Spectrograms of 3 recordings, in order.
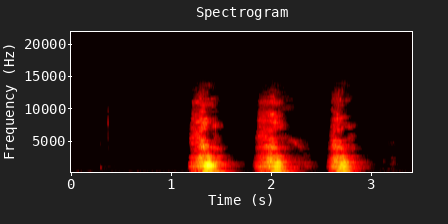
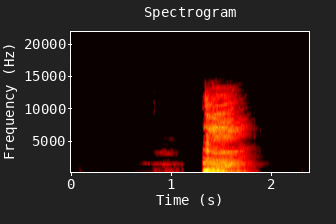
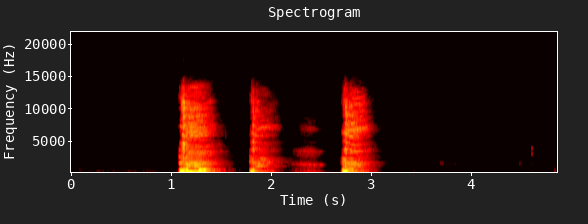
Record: {"exhalation_length": "3.4 s", "exhalation_amplitude": 27423, "exhalation_signal_mean_std_ratio": 0.28, "cough_length": "2.4 s", "cough_amplitude": 14004, "cough_signal_mean_std_ratio": 0.29, "three_cough_length": "4.9 s", "three_cough_amplitude": 13131, "three_cough_signal_mean_std_ratio": 0.28, "survey_phase": "beta (2021-08-13 to 2022-03-07)", "age": "18-44", "gender": "Female", "wearing_mask": "No", "symptom_cough_any": true, "symptom_runny_or_blocked_nose": true, "symptom_sore_throat": true, "symptom_fatigue": true, "symptom_headache": true, "smoker_status": "Never smoked", "respiratory_condition_asthma": true, "respiratory_condition_other": false, "recruitment_source": "Test and Trace", "submission_delay": "1 day", "covid_test_result": "Positive", "covid_test_method": "RT-qPCR", "covid_ct_value": 24.2, "covid_ct_gene": "S gene"}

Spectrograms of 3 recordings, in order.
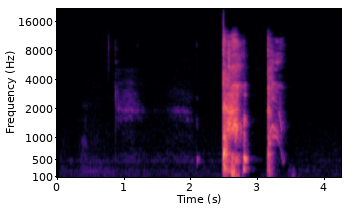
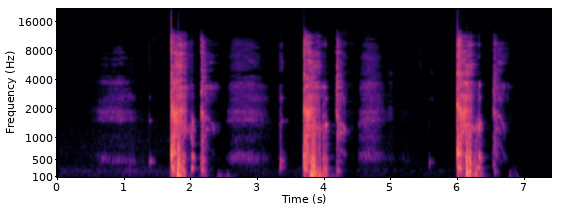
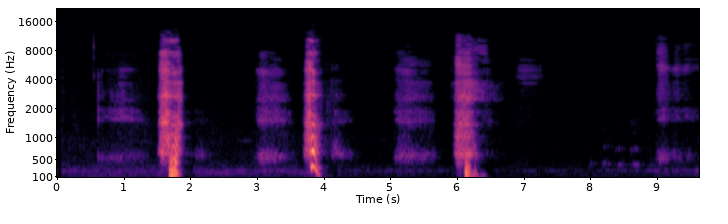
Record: {"cough_length": "4.3 s", "cough_amplitude": 32768, "cough_signal_mean_std_ratio": 0.24, "three_cough_length": "7.4 s", "three_cough_amplitude": 32768, "three_cough_signal_mean_std_ratio": 0.28, "exhalation_length": "9.6 s", "exhalation_amplitude": 30779, "exhalation_signal_mean_std_ratio": 0.2, "survey_phase": "beta (2021-08-13 to 2022-03-07)", "age": "45-64", "gender": "Female", "wearing_mask": "No", "symptom_cough_any": true, "symptom_runny_or_blocked_nose": true, "symptom_fatigue": true, "symptom_fever_high_temperature": true, "symptom_headache": true, "symptom_change_to_sense_of_smell_or_taste": true, "symptom_onset": "3 days", "smoker_status": "Prefer not to say", "respiratory_condition_asthma": false, "respiratory_condition_other": false, "recruitment_source": "Test and Trace", "submission_delay": "2 days", "covid_test_result": "Positive", "covid_test_method": "RT-qPCR", "covid_ct_value": 14.7, "covid_ct_gene": "ORF1ab gene", "covid_ct_mean": 15.0, "covid_viral_load": "12000000 copies/ml", "covid_viral_load_category": "High viral load (>1M copies/ml)"}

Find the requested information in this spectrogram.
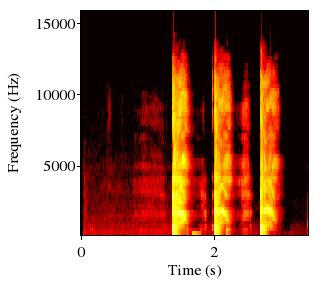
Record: {"three_cough_length": "3.4 s", "three_cough_amplitude": 27424, "three_cough_signal_mean_std_ratio": 0.33, "survey_phase": "beta (2021-08-13 to 2022-03-07)", "age": "45-64", "gender": "Female", "wearing_mask": "No", "symptom_none": true, "smoker_status": "Ex-smoker", "respiratory_condition_asthma": false, "respiratory_condition_other": false, "recruitment_source": "REACT", "submission_delay": "1 day", "covid_test_result": "Negative", "covid_test_method": "RT-qPCR"}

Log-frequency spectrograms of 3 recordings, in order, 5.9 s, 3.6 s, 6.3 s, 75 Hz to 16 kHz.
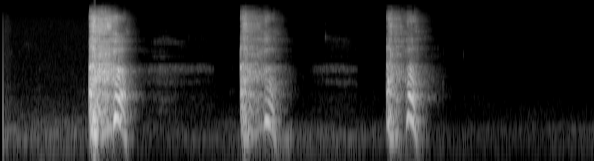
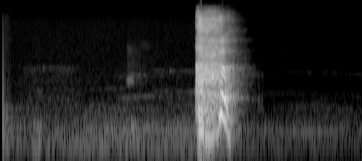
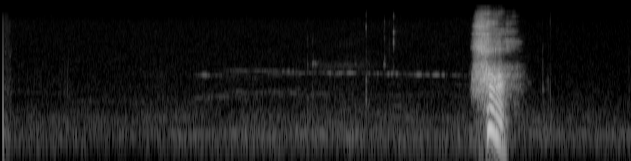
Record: {"three_cough_length": "5.9 s", "three_cough_amplitude": 30822, "three_cough_signal_mean_std_ratio": 0.28, "cough_length": "3.6 s", "cough_amplitude": 31601, "cough_signal_mean_std_ratio": 0.25, "exhalation_length": "6.3 s", "exhalation_amplitude": 9323, "exhalation_signal_mean_std_ratio": 0.19, "survey_phase": "beta (2021-08-13 to 2022-03-07)", "age": "65+", "gender": "Female", "wearing_mask": "No", "symptom_none": true, "smoker_status": "Never smoked", "respiratory_condition_asthma": false, "respiratory_condition_other": false, "recruitment_source": "REACT", "submission_delay": "4 days", "covid_test_result": "Negative", "covid_test_method": "RT-qPCR"}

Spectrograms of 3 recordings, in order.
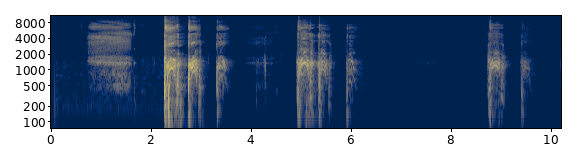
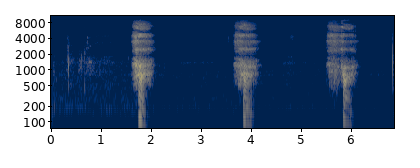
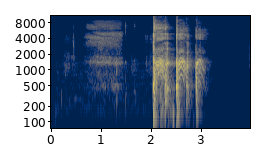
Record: {"three_cough_length": "10.2 s", "three_cough_amplitude": 32768, "three_cough_signal_mean_std_ratio": 0.31, "exhalation_length": "6.9 s", "exhalation_amplitude": 13907, "exhalation_signal_mean_std_ratio": 0.32, "cough_length": "4.0 s", "cough_amplitude": 32768, "cough_signal_mean_std_ratio": 0.36, "survey_phase": "beta (2021-08-13 to 2022-03-07)", "age": "45-64", "gender": "Male", "wearing_mask": "No", "symptom_cough_any": true, "symptom_shortness_of_breath": true, "symptom_sore_throat": true, "symptom_fatigue": true, "symptom_fever_high_temperature": true, "symptom_headache": true, "symptom_onset": "9 days", "smoker_status": "Never smoked", "respiratory_condition_asthma": false, "respiratory_condition_other": false, "recruitment_source": "REACT", "submission_delay": "3 days", "covid_test_result": "Positive", "covid_test_method": "RT-qPCR", "covid_ct_value": 21.0, "covid_ct_gene": "E gene", "influenza_a_test_result": "Negative", "influenza_b_test_result": "Negative"}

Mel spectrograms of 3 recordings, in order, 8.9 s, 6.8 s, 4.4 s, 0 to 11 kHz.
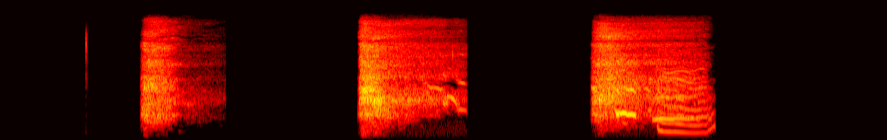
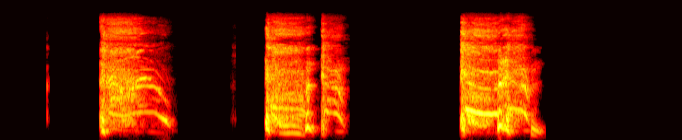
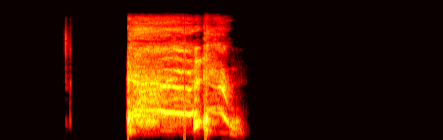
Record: {"exhalation_length": "8.9 s", "exhalation_amplitude": 9248, "exhalation_signal_mean_std_ratio": 0.39, "three_cough_length": "6.8 s", "three_cough_amplitude": 27940, "three_cough_signal_mean_std_ratio": 0.43, "cough_length": "4.4 s", "cough_amplitude": 27524, "cough_signal_mean_std_ratio": 0.38, "survey_phase": "beta (2021-08-13 to 2022-03-07)", "age": "18-44", "gender": "Male", "wearing_mask": "No", "symptom_cough_any": true, "symptom_runny_or_blocked_nose": true, "symptom_shortness_of_breath": true, "symptom_diarrhoea": true, "symptom_fatigue": true, "symptom_fever_high_temperature": true, "symptom_headache": true, "symptom_change_to_sense_of_smell_or_taste": true, "symptom_loss_of_taste": true, "symptom_other": true, "symptom_onset": "3 days", "smoker_status": "Never smoked", "respiratory_condition_asthma": false, "respiratory_condition_other": false, "recruitment_source": "Test and Trace", "submission_delay": "1 day", "covid_test_result": "Positive", "covid_test_method": "RT-qPCR", "covid_ct_value": 15.4, "covid_ct_gene": "ORF1ab gene", "covid_ct_mean": 15.9, "covid_viral_load": "6100000 copies/ml", "covid_viral_load_category": "High viral load (>1M copies/ml)"}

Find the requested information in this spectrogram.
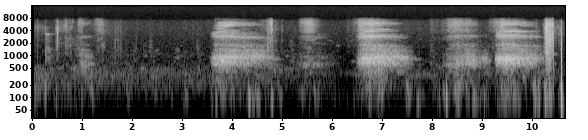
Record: {"exhalation_length": "10.7 s", "exhalation_amplitude": 17212, "exhalation_signal_mean_std_ratio": 0.48, "survey_phase": "beta (2021-08-13 to 2022-03-07)", "age": "18-44", "gender": "Female", "wearing_mask": "No", "symptom_cough_any": true, "symptom_abdominal_pain": true, "symptom_headache": true, "symptom_onset": "12 days", "smoker_status": "Current smoker (1 to 10 cigarettes per day)", "respiratory_condition_asthma": true, "respiratory_condition_other": false, "recruitment_source": "REACT", "submission_delay": "2 days", "covid_test_result": "Negative", "covid_test_method": "RT-qPCR", "influenza_a_test_result": "Negative", "influenza_b_test_result": "Negative"}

